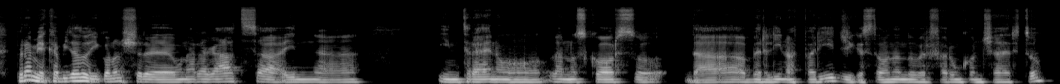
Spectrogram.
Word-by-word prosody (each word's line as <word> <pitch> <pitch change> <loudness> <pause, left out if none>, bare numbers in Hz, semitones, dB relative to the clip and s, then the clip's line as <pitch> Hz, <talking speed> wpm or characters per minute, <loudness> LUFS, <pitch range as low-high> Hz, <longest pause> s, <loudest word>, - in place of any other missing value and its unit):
Però 205 +7 +4
mi 165 -6 +8
è - - +3
capitato 160 +4 +5
di 125 -4 +3
conoscere 125 -4 +1
1 115 +1 0
ragazza, 125 -1 -2
in 110 0 -2 0.8
in 115 -1 +2
treno 115 -2 +1
l'anno 115 -2 +1
scorso 115 -1 -1
da 105 +3 -3
Berlino 110 +1 0
a 115 - -2
Parigi, 115 +1 -2
che 105 -1 -4
stava 110 +1 -2
andando 115 0 +2
per 110 0 -2
fare 110 +1 -7
un 110 - 0
concerto 110 +6 -4
115 Hz, 135 wpm, -24 LUFS, 110-120 Hz, 0.8 s, mi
